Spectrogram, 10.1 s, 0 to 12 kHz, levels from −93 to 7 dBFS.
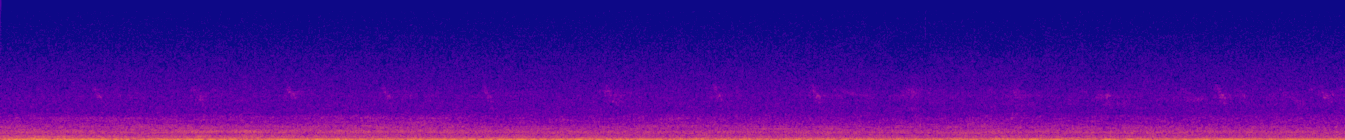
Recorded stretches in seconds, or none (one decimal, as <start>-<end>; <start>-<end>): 0.0-6.5; 8.5-10.1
